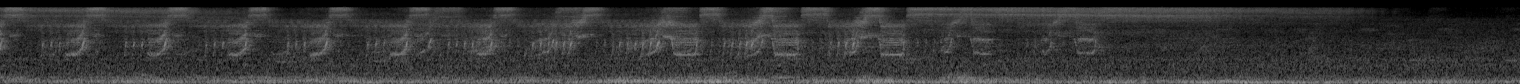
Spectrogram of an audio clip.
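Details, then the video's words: Cicadas by a flowing stream in Japan, summer. Repeated upward-swooping calls come steadily, then stop after about nine seconds, leaving only a fading high drone and the continuous rush of water. "小川の流れと蝉の声 自然音 ～夏～ Japan Sound of nature Cicada's voice"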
